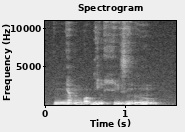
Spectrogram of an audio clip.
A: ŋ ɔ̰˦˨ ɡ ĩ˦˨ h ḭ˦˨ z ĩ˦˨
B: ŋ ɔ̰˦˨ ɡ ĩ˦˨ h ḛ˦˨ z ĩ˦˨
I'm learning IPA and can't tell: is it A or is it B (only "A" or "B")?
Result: A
